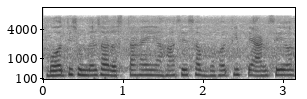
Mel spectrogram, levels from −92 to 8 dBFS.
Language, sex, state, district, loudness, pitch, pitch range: Hindi, female, Maharashtra, Gondia, -17 LUFS, 235 Hz, 225-240 Hz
